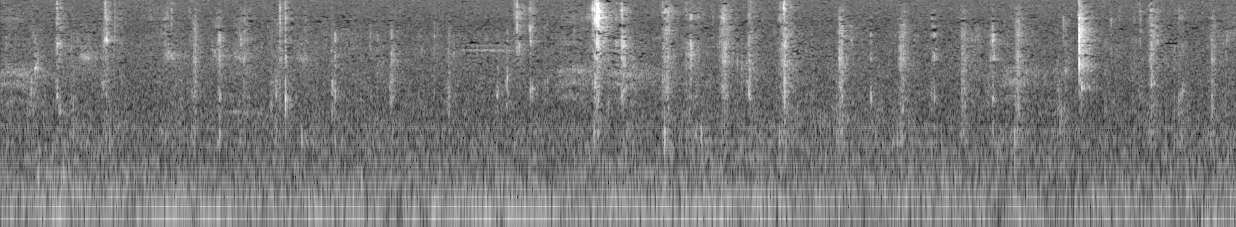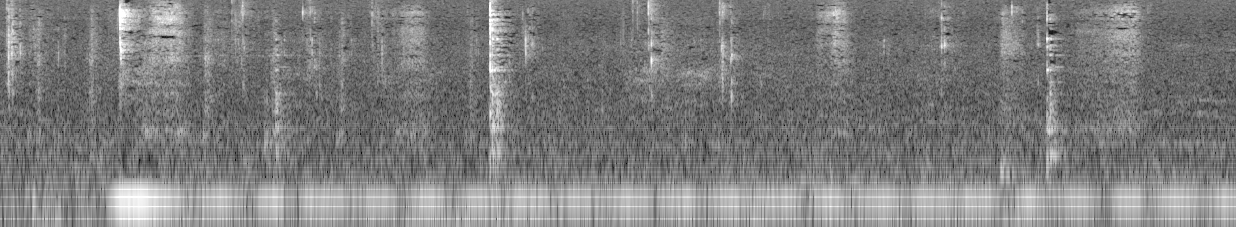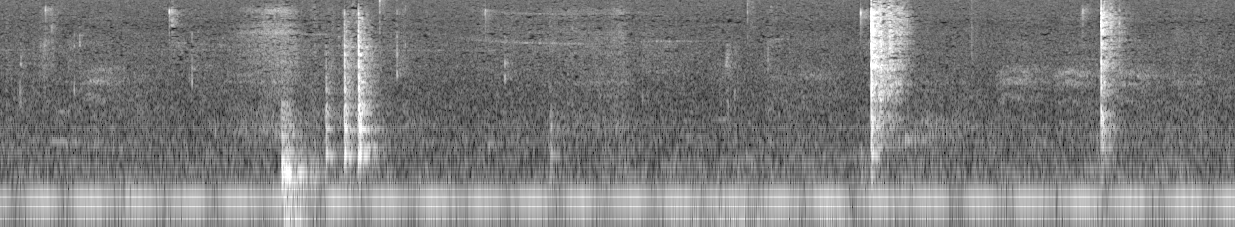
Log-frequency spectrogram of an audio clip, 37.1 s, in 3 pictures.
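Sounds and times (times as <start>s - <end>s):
mouth chewing food: 0.1s - 23.1s, 24.1s - 26.9s
spoon scooping food: 33.3s - 34.5s.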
